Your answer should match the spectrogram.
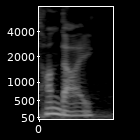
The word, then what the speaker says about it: Hyundai: So we say Hyundai in North America, but it's if you go to Korea, it's Hyundai. – Oh. – But in North America, we say Hyundai like Sunday.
